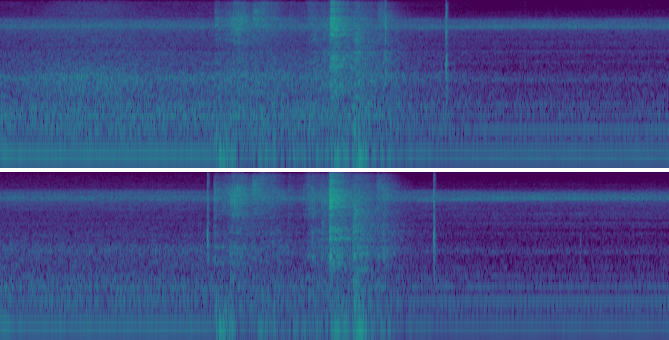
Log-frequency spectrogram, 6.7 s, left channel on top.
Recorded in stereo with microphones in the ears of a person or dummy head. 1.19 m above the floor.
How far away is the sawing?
About 0.6 m.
